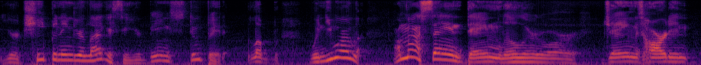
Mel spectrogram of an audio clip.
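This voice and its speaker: Heated, animated young man ranting about sports. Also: on the high side, moderate pace. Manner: heated, profane ranting, laughs at himself. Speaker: podcast co-host. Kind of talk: casual sports chat.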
